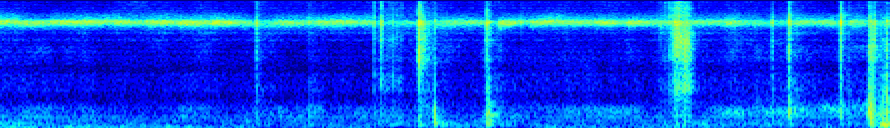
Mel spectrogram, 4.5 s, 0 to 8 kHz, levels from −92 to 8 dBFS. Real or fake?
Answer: fake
